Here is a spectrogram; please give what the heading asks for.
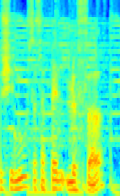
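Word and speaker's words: phở: nous ça s'appelle le FE ça sécrit pH o ça ne se prononce pas po ni faux fa donc au personnees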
